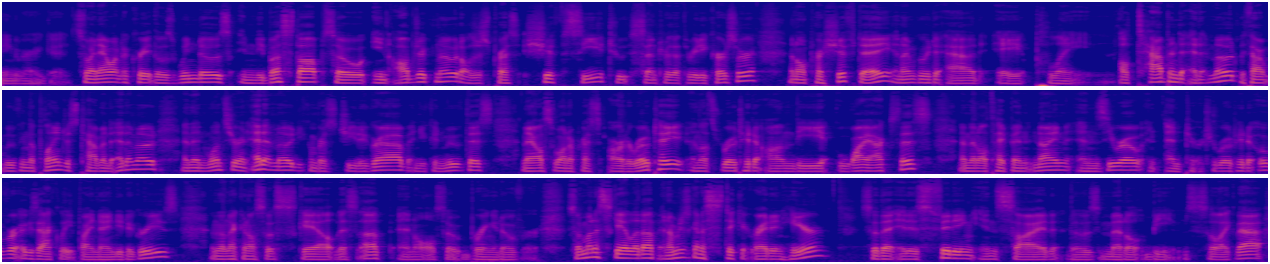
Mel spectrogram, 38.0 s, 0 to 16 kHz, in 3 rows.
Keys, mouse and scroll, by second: 0.7 Tab, 0.7 scroll down 1, 1.1 a, 1.6 a, 4.1 middle click, 4.3 click, 5.6 shift+c, 6.1 shift+middle click, 6.4 scroll up 4, 7.0 shift+middle click, 7.4 shift+a, 11.1 scroll up 1, 11.2 Tab, 12.1-13.8 middle drag, 13.8-14.9 scroll up 2, 14.9 shift+middle click, 15.7 g, 24.6-27.0 middle drag, 27.0-27.3 scroll down 2, 27.3 s, 28.5-29.5 middle drag, 29.5 g, 30.6 middle click, 31.2 s, 31.9 scroll up 1, 32.0 middle click, 32.2 g, 35.1 middle click, 35.6 g, 36.0 middle click, 36.5 g, 37.0 scroll up 2, 37.0-37.7 scroll down 4, 37.1 middle click, 37.7 middle click.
